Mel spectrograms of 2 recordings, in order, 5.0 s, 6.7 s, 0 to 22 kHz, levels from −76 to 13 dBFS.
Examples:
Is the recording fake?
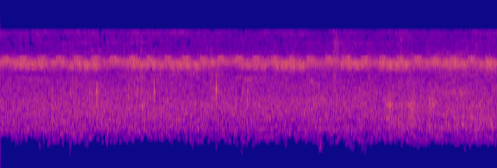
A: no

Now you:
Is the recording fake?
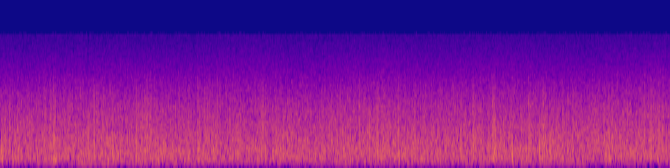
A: no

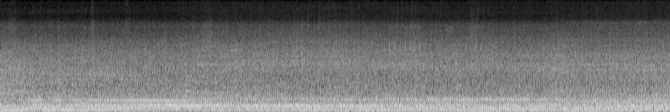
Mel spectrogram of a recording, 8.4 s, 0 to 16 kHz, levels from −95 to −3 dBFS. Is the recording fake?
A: no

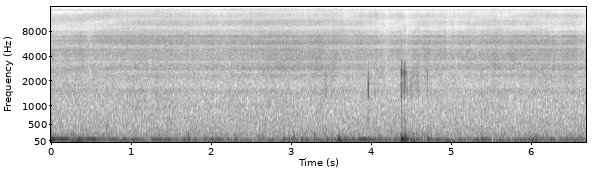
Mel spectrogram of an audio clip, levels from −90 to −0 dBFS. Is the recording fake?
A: no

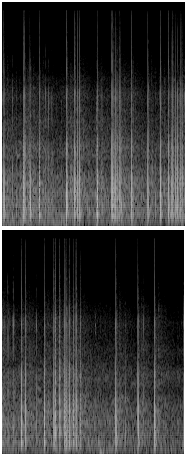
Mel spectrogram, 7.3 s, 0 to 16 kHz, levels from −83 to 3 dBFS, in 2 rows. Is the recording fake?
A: yes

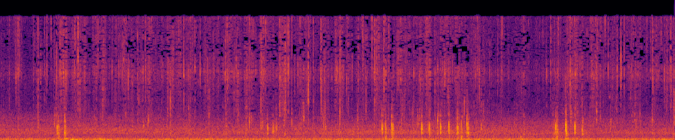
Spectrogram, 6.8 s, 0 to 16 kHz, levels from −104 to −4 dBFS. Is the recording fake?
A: no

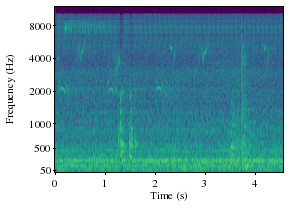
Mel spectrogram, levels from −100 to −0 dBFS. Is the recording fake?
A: no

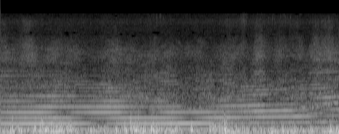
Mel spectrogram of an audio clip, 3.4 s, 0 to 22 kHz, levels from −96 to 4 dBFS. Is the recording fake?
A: no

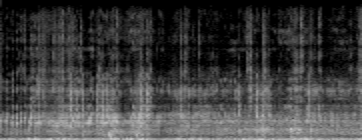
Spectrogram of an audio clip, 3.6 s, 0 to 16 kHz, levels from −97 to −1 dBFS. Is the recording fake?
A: yes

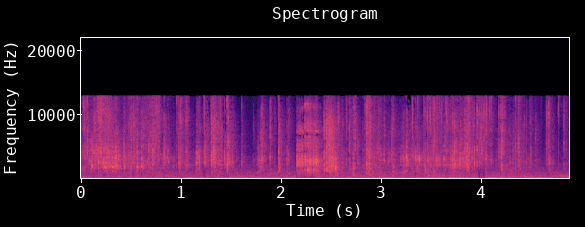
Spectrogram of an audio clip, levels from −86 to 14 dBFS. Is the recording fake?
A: no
